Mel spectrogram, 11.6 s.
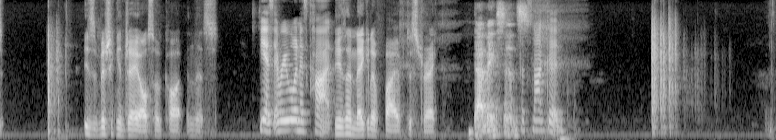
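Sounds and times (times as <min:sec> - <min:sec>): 
twenty-sided die rolling away during a tabletop role-playing game: 0:00.7 - 0:01.2, 0:09.8 - 0:11.6
speech: 0:01.3 - 0:03.3, 0:03.9 - 0:08.6.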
